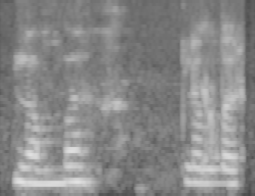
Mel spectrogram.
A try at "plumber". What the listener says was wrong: Plumber मत बोलो. The B is silent. You have to say plumber. Yeah, the B is silent. Plumber. M और B जब साथ में आते हैं ना, you have to silence the B. And only the M is pronounced. Plumber.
